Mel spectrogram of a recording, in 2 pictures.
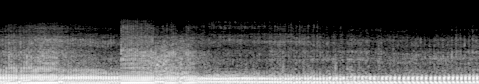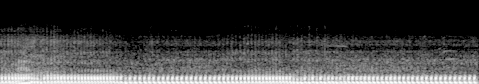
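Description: A quad bike engine roars loudly and revs up and down close by.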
